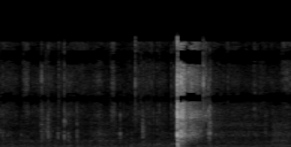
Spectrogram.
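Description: A single sharp plastic click about one and a half seconds in as the snap latch of a small red plastic embellishment storage box comes open, over a faint low steady hum.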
